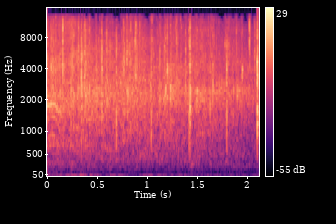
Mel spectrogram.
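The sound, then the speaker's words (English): A crowd applauds at a mention of Pixar movies, with a steady wash of many overlapping hand claps, moderately loud, with a few sharper individual claps popping out near the end. No one speaks. “You can always get applause if you mention Pixar movies in here.”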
